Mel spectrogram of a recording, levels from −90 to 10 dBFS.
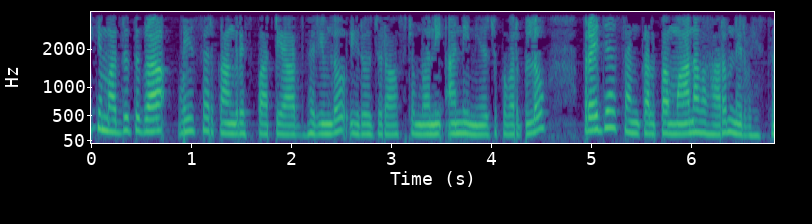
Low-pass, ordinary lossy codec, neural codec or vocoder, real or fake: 3.6 kHz; none; none; real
